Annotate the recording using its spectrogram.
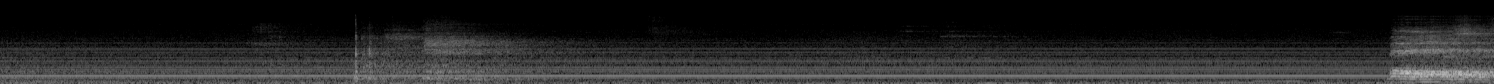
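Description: Steady electrical mains hum, a constant buzzing drone, with a single sharp click about three and a half seconds in and a brief soft rustle just after.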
